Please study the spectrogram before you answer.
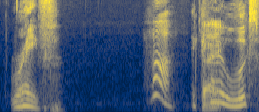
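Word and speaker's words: raphe: The rape. No. Pronounced just like our dear Rafe Williams.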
